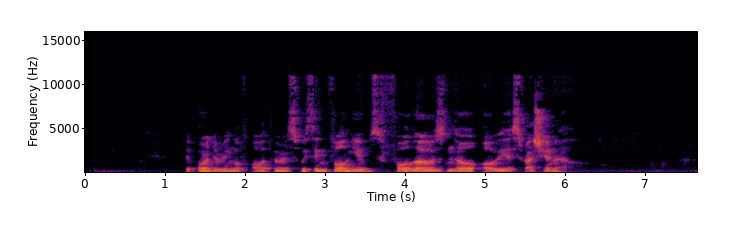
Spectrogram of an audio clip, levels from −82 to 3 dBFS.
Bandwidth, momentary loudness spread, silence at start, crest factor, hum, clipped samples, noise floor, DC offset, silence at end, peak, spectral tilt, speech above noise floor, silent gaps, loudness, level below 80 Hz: 11.5 kHz; 9 LU; 1.25 s; 20 dB; none; under 0.1%; -70 dBFS; under 0.1%; 1.6 s; -10 dBFS; -5.5 dB/octave; 42 dB; none; -29 LUFS; -56 dBFS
